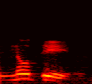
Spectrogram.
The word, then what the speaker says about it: no deal: Mi permetta anzitutto di correggere la pronuncia, ma lo faccio non per lei, ma siccome sento che gli italiani hanno trasformato il no deal in no deal. No, è no deal.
